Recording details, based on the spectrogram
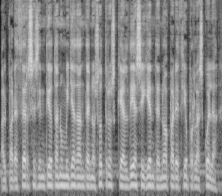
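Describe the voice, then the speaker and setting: Low-voiced man narrating fiction. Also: fairly even intonation, fast talker, a bit bright, soft background music. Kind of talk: scripted first-person story narration.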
